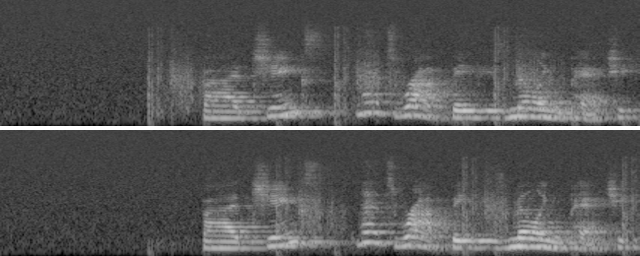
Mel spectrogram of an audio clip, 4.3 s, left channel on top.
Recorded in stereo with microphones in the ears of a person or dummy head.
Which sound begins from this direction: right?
A woman speaking, at 1.4 s.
